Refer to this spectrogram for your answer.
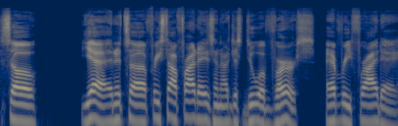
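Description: A man speaks at a medium pitch with an American accent, in a normal speaking voice. His intonation is fairly even, and the recording is very clean, dry and close, with a silent background and no echo. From US South, Appalachia (Buncombe County, North Carolina). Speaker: rapper. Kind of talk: casual chat.

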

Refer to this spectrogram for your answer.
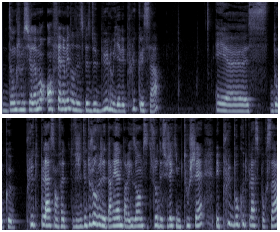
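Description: A woman with an ordinary speaking voice talks at a medium pitch and a fairly quick pace with fairly even intonation, on a very clean recording with a silent background. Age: 20s. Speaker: medical student and climate activist. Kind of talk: casual interview.

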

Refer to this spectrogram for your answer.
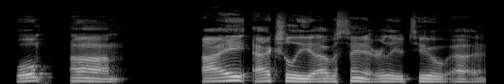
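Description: Speaking at a very slow pace, a man with a Midwestern US accent keeps his intonation fairly even. The recording is very clean, with a silent background. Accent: US Midwest. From Kansas City, Missouri (Parkville, north of the river). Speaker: musician. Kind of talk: casual chat.

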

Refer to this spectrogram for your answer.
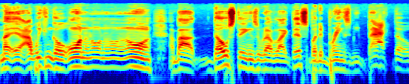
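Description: Fairly quick male speech with an unremarkable speaking voice, medium in pitch and fairly even in intonation. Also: very clean recording, silent background. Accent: American. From Chicago. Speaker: clothing brand owner. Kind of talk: casual chat.

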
